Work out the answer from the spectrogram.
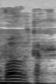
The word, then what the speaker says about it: Walter: temannya namanya Wolter Wolter namanya tulisannya Walter membacanya Wolter nah bersama Wolter ya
